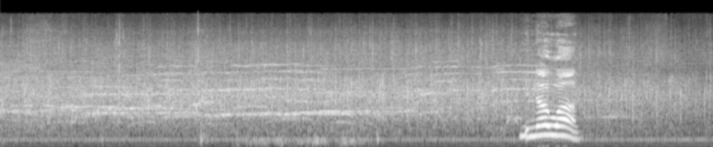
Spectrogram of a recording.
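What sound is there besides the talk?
audience applause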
